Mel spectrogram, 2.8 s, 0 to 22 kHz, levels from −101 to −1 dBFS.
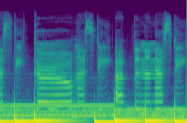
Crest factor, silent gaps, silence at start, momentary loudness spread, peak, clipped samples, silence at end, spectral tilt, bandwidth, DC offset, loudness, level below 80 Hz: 8 dB; none; 0 s; 7 LU; -2 dBFS; under 0.1%; 0 s; -8 dB/octave; 10.5 kHz; under 0.1%; -12 LUFS; -14 dBFS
